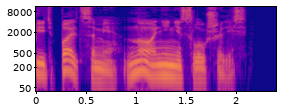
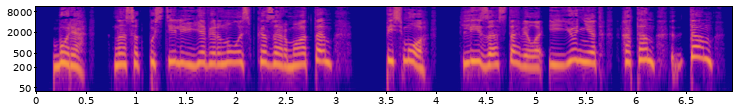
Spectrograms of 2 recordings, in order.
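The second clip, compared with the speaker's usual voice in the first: very high squeaky wail, on the verge of crying; 13 semitones higher than usual. A girl tells Borya about a letter Liza left behind: squeaky voice near tears. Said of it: "Писклявым голосом, готовым сорваться на слезы, причитала".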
